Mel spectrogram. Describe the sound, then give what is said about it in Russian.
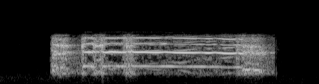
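A rooster crows in a henhouse: one loud, sustained cock-a-doodle-doo of about two seconds, starting abruptly and cutting off cleanly against silence. “О, видишь, у тебя там курятник целый. Да, да, да, да. Что-то петух-то рано поет, он обычно 12 поет.”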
